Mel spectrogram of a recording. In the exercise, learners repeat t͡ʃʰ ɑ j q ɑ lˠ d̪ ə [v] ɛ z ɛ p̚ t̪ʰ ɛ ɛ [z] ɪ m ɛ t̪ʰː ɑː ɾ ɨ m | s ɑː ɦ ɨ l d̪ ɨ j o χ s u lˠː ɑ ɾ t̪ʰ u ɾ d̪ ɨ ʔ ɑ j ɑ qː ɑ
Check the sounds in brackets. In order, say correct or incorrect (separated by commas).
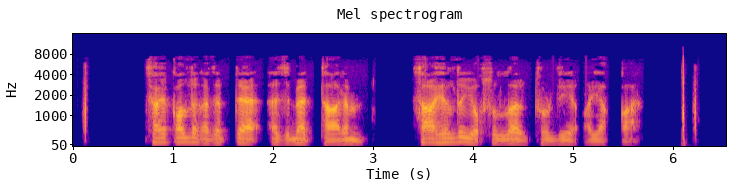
incorrect, correct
